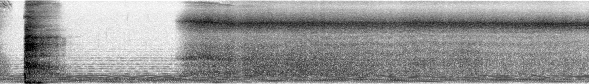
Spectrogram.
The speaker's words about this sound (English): And now I'm just breathing loud that you can hear it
